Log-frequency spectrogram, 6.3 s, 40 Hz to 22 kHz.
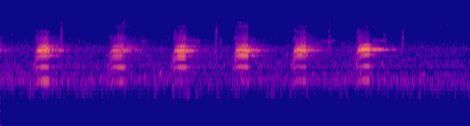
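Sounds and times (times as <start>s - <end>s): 
mallard quacking: 0.5s - 5.2s.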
